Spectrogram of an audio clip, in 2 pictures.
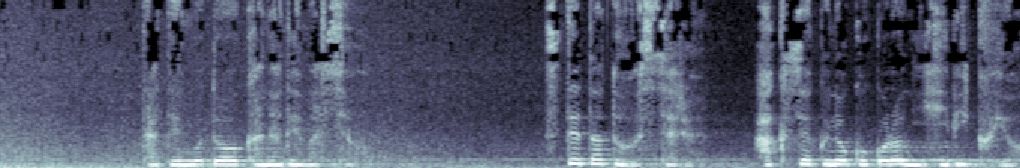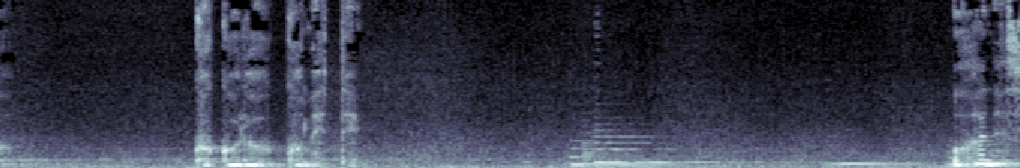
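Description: A young woman sings softly and slowly.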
